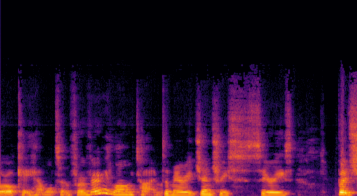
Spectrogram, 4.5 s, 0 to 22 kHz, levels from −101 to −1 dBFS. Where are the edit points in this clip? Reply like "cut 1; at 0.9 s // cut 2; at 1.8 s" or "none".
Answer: cut 1; at 2.0 s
